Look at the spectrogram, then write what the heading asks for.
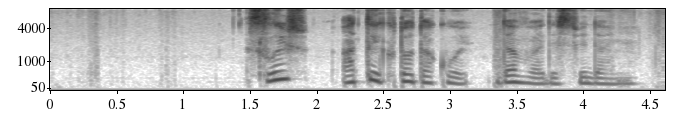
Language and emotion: Russian, neutral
